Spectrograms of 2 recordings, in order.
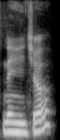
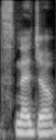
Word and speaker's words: Sneja: So my name's Snay-ja. I think Aaron said Sneja, but it's fine.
